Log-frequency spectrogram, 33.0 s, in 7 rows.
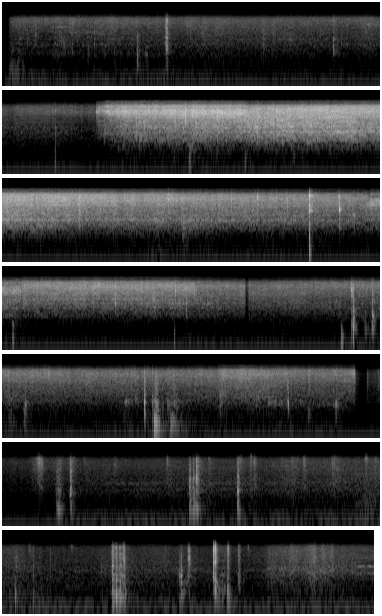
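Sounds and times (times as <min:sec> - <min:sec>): onions frying in hot oil: 0:02.3 - 0:23.4.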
